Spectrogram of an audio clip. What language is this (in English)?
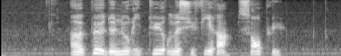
French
